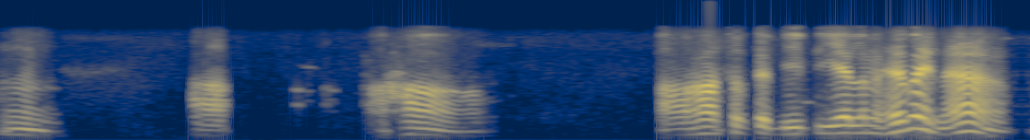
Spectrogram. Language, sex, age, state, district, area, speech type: Maithili, male, 45-60, Bihar, Supaul, urban, conversation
